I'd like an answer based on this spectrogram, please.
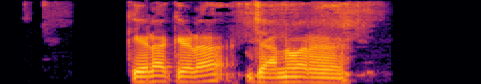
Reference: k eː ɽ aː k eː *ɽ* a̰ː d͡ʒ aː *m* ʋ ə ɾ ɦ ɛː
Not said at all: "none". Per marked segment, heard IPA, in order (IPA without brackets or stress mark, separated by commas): ɽ, n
